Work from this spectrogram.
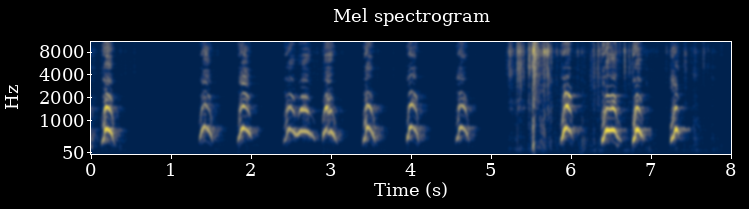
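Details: A Shih Tzu gives a run of sharp, ringing yaps, about two per second, some in doubled pairs. Hichang, another dog, shares the home. A brief clatter of noise interrupts before the barking resumes.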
